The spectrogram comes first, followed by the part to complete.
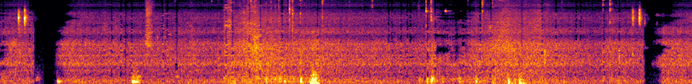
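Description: Faint, scattered clicks and light knocks, about half a dozen spread over several seconds, over the low background hiss of a video-call line.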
